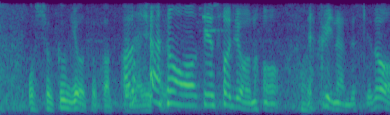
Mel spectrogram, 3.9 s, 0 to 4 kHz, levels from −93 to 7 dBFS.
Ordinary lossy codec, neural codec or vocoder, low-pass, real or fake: none; none; 3.6 kHz; real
